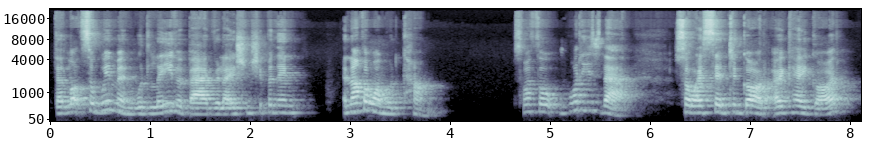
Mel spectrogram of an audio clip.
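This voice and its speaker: A woman's voice: mid-range voice, darkish tone. Echoey middle-aged Australian woman, earnest. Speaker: interview guest, motivational speaker. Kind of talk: personal spiritual testimony. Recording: roomy echo on voice.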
